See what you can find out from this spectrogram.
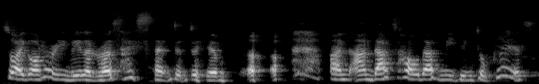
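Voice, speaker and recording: A woman telling a story in an interview, lively and acting out the dialogue. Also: on the high side, moderate pace, slightly rough, dull audio. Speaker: playwright and producer. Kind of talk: interview anecdote.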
